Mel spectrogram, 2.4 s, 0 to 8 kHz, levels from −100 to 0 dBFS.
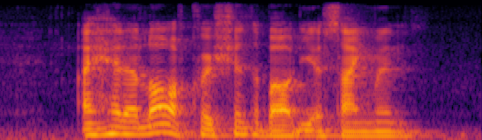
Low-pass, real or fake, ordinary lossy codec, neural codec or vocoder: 7.2 kHz; real; none; none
